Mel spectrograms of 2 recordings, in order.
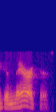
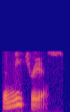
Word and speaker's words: Demetrius: I keep wanting to say Demaricus, but that's not right. It's Demetrius.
